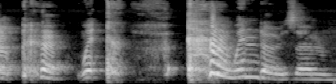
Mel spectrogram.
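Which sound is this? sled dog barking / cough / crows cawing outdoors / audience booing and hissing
cough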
